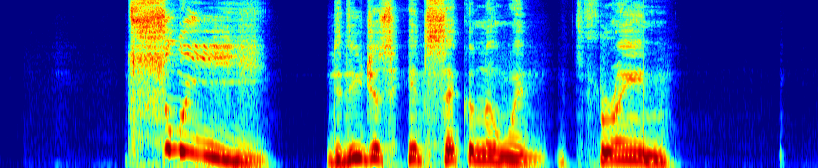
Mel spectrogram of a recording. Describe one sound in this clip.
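A man exclaims with animation, close to a microphone.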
